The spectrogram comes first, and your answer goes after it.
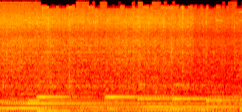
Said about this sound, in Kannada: ಇದೇ ಎಣ್ಣೆಯಲ್ಲಿ ಎಲ್ಲ ಮಸಾಲೆನ ನಾವು ಹುರ್ಕೋಬೇಕು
